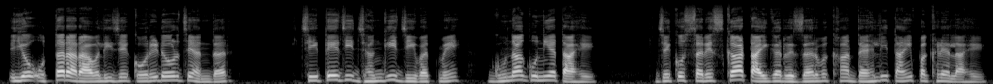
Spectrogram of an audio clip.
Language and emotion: Sindhi, neutral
